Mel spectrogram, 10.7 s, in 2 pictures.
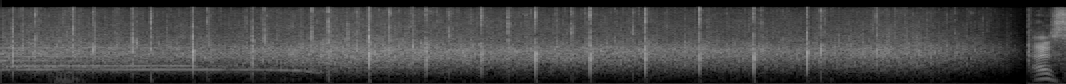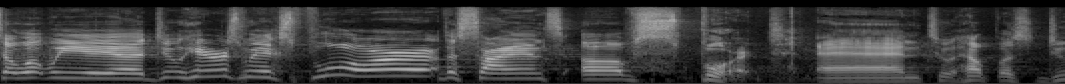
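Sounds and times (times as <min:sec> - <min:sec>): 
audience applause: 0:00.0 - 0:05.1
speech: 0:05.2 - 0:10.6.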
